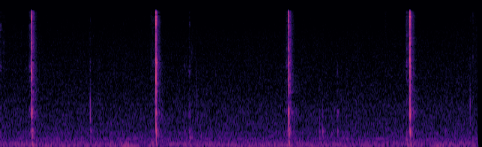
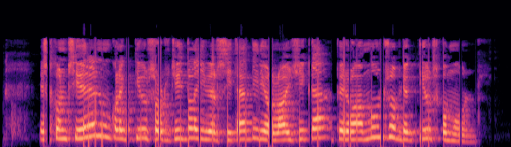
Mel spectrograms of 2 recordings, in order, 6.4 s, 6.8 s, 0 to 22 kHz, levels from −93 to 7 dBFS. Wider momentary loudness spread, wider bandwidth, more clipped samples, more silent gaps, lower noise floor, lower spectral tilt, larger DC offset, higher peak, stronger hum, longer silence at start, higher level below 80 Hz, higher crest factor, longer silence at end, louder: first, 27 LU vs 6 LU; first, 16 kHz vs 7.8 kHz; neither; neither; first, -62 dBFS vs -43 dBFS; second, -0.5 dB/octave vs -3.5 dB/octave; neither; second, -6 dBFS vs 0 dBFS; neither; second, 0.4 s vs 0.55 s; second, -64 dBFS vs -48 dBFS; first, 38 dB vs 14 dB; first, 0.9 s vs 0.5 s; second, -36 LUFS vs -13 LUFS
